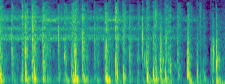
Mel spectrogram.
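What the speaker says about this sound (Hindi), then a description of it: "वो पूरी रात अपने घोड़े को दौड़ाता रहा।" A horse gallops in a cartoon folk tale as a rapid, close run of clip-clop hoofbeats, loud and uneven, filling the whole stretch without any voices.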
